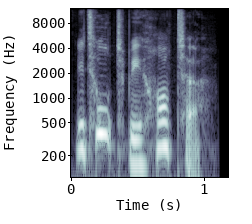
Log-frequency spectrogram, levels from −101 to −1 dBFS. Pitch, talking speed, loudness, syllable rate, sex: 235 Hz, 255 wpm, -16 LUFS, 6.1 syllables/s, female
